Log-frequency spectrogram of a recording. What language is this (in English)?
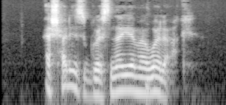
Kabyle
